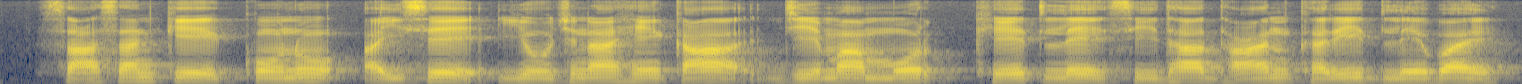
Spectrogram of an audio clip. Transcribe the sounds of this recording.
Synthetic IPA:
saːsənkekɔːnõə̰ɪsejoːd͡ʒnaɦɛ̃kad͡ʒeːmamʊɾkkʰːeːt̪lesiːd̪ʱad̪ʱaːnkʰəɾiːd̪leːbəe

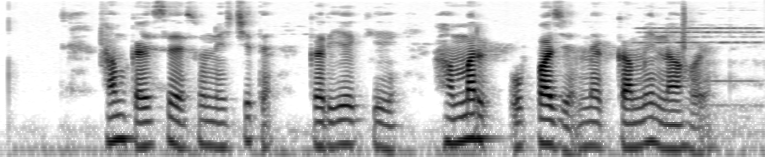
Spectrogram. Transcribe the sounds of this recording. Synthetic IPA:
həmkəːsesʊnɪʃt͡ʃɪt̪kəɾiekihəməɾʊ̰pəd͡ʒmẽkəminəɦo̰ːḛ

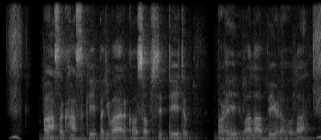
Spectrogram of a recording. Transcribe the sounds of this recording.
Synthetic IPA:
bãːsɡʱãːskepəɾɪwaːɾkasəbset̪eːd͡ʒ | bəɽ̤eʋaːlapeːɽɦoːlaː

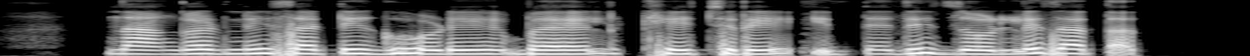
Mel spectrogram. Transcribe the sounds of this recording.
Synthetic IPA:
nãŋɡəɽnisaʈiːɡʱoɽebəjlkʰet͡ɕɾeḭt̪ːjad̪iːd͡zoɽled͡zat̪a̰t̪̚

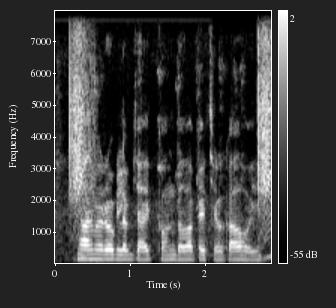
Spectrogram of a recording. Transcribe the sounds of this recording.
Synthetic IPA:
d̪ʱaːnmẽɾoːɡlɐɡ̚d͡ʒaːekkːɔːnd̪ɐʋaket͡ʃʰɪɽkaːɦoːi

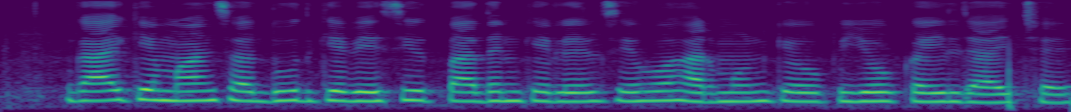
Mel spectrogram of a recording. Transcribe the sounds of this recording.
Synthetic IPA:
ɡaːjkemansəd̪uːd̪ʱkebeːsiʊt̪̚paːd̪ənkeleːlseɦoɦaːɾmoːnkeʊpjoːɡkəɪld͡ʒaːɛt̪̚t͡ʃʰɛː

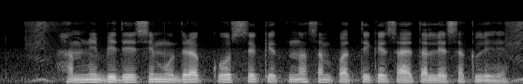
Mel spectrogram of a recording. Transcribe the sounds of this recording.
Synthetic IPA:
hɐmnibɪd̪eːʃimʊd̪ɾakoːssekɪt̪nasə̃mpət̪ːikesaːɦt̪aleːsəkliɦɛː

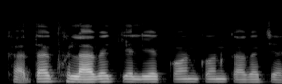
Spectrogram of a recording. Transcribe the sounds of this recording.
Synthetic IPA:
kʰa̰ːt̪akʰʊlaːbekeliekɔːnkɔːnkaːɡat͡ʃɛ

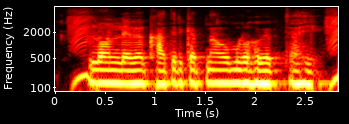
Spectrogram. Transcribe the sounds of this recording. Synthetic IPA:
loːnleːʋekʰaːt̪iɾket̪naʊmɾoɦobekt͡ʃaːɦii

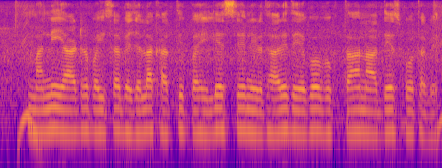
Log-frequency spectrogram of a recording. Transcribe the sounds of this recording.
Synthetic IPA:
mənːijaːɾɖəɾpəɪsabʱeːd͡ʒlakʰaːt̪ipəɦɪlesenɪɾd̪ʱaːɾɪt̪eːɡobʱʊɡt̪aːnaːd̪eːsɦoːt̪ɐbeː

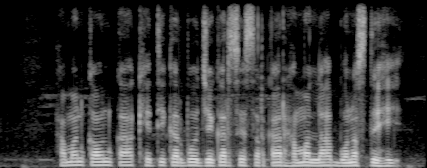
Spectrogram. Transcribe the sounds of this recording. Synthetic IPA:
həmənkəʊnkakʰeːt̪ikəɾbod͡ʒeːkəɾsesəɾkaːɾɦəməlːəɦboːnəsd̪eːɦi

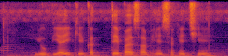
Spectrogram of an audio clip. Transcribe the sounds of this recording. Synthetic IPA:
juːpiaːikekət̪ːepɛːsabʱeːd͡ʒsəket͡ʃʰiẽː

